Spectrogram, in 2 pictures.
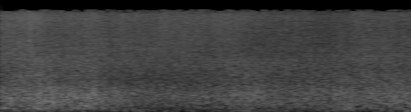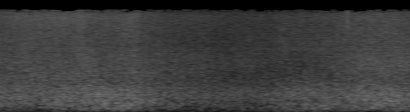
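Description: Ocean surf washing onto a beach, the rush of the waves swelling and easing every few seconds, with no music over it.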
